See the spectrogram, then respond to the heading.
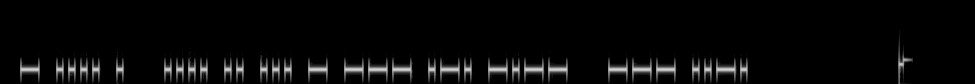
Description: Morse code, heard as a keyed tone, about 20 wpm, 700 Hz. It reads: THE HISTORY OF
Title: Sets of 8 Words - 20wpm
